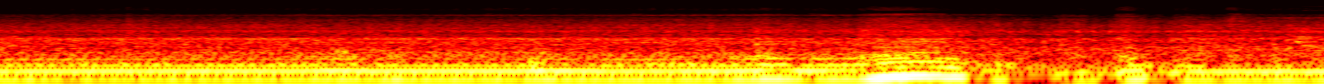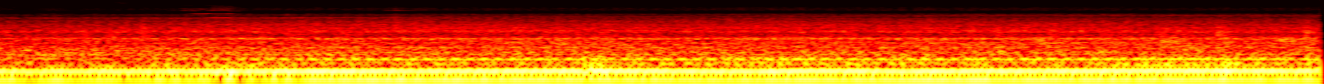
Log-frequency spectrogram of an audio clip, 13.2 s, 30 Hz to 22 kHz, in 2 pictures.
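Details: Ex-Canberra vehicle 728 at a steady, deep diesel idle with a loose, rapid puffing rasp riding on it, roughly four a second: a loud exhaust leak.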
